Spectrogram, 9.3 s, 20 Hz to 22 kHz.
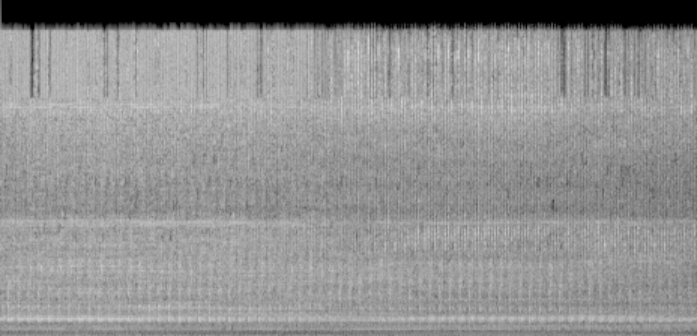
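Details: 2001 Honda Insight at 67k, valves already adjusted: a steady light tapping at idle, about two and a half taps a second, that hasn't worsened and goes away while driving; source still undetermined.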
